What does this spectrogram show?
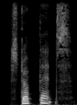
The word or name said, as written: stopdans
